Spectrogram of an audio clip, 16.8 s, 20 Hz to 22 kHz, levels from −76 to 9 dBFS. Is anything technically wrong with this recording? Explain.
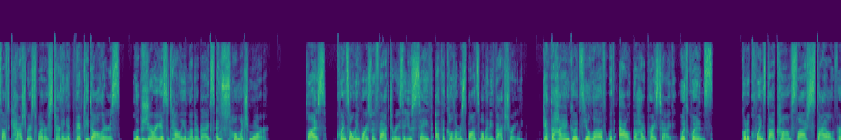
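No, nothing is technically wrong with this speech recording. No faults can be heard anywhere in it.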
